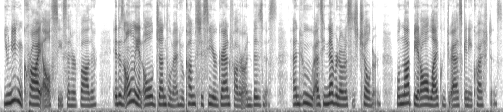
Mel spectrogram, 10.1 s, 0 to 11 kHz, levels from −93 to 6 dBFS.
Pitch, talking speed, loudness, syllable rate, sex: 225 Hz, 225 wpm, -18 LUFS, 6.2 syllables/s, female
